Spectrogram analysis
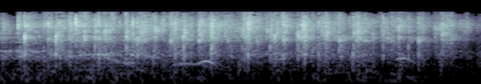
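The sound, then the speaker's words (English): An audience applauding, a dense, steady wash of many hands clapping that holds for the whole stretch, with faint crowd voices mixed underneath. “Well, if you're going to clap, clap.”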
